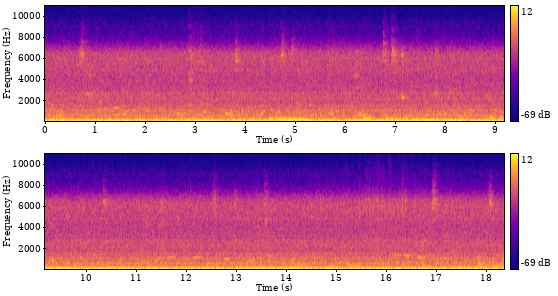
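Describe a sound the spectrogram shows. A bus engine rumbles steadily.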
